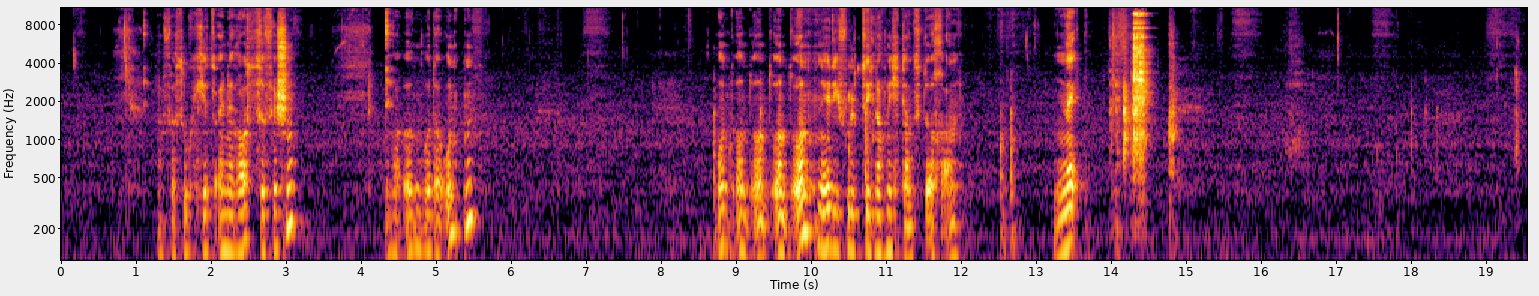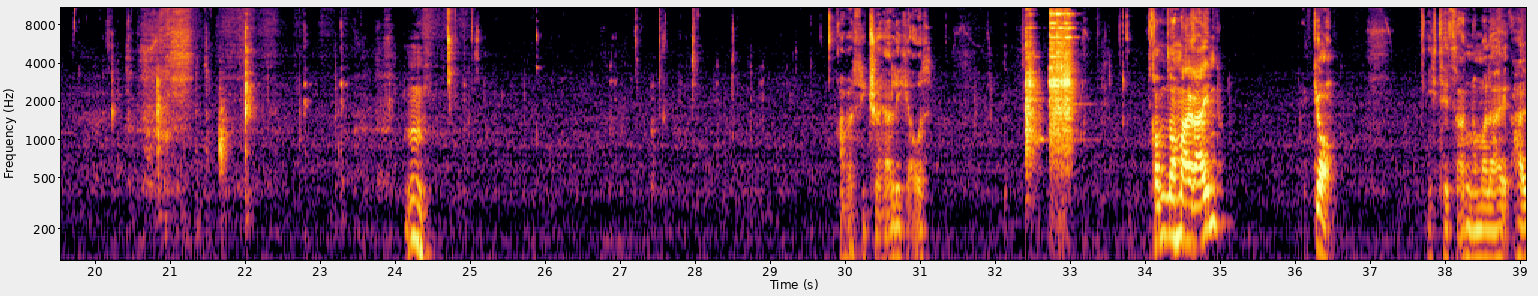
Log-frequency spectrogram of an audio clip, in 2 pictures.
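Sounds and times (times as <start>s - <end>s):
cutlery clinking against dish: 32.4s - 33.3s.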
